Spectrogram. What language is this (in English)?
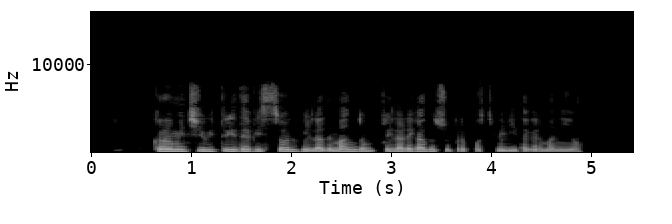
Esperanto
